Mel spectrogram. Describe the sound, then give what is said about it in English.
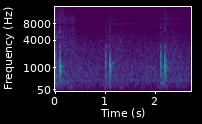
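A camera's autofocus ticks mechanically, picked up by the microphone: three crisp double clicks spaced about a second apart, fairly loud against a quiet background with no voices. “That is not a clock. That is our autofocus, which is quite noisy.”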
